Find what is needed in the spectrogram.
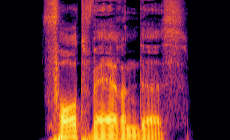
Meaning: strong/mixed nominative/accusative neuter singular of fortwährend
- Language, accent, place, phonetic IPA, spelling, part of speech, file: German, Germany, Berlin, [ˈfɔʁtˌvɛːʁəndəs], fortwährendes, adjective, De-fortwährendes.ogg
